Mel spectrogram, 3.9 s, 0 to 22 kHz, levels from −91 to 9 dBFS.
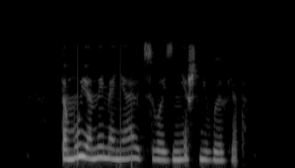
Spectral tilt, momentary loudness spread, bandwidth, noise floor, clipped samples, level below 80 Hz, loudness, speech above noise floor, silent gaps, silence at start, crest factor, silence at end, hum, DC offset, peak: -5 dB/octave; 13 LU; 8 kHz; under -90 dBFS; under 0.1%; -80 dBFS; -43 LUFS; over 48 dB; none; 0.8 s; 16 dB; 0.8 s; none; under 0.1%; -30 dBFS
